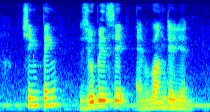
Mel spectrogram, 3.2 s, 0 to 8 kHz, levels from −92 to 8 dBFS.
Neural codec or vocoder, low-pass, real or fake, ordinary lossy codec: none; 7.2 kHz; real; none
